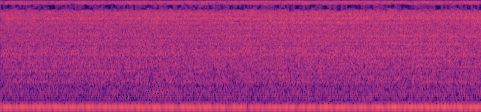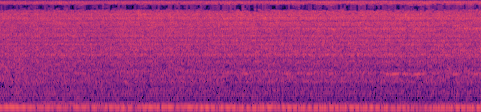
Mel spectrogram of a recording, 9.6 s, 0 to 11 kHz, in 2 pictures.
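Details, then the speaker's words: 1977 Chevy C20 big-block V8 with its distributor turned back to the old, retarded timing: a low, uneven idle with a loose stumbling beat that drops and sputters when put in drive. The retarded timing causes a misfire. "you can hear it in the idle when i put it in drive how it sputters"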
